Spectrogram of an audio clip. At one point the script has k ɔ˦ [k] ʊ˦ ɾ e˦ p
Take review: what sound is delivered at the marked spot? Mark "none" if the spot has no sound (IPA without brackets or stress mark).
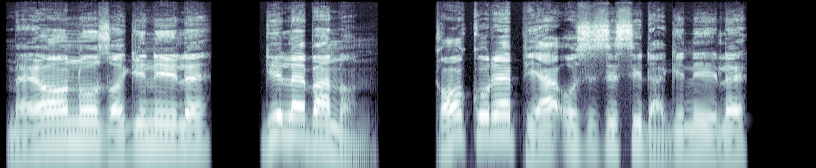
k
